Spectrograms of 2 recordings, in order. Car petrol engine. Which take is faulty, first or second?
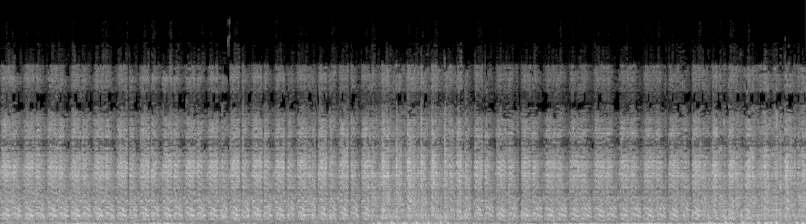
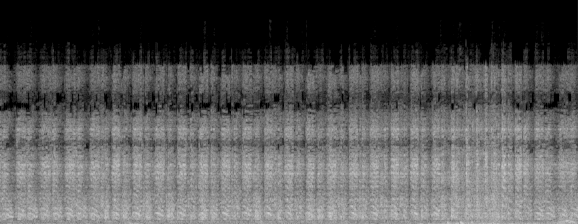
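second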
